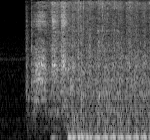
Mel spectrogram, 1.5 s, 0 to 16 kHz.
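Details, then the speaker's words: 1980 Honda CX500 Deluxe motorcycle, cold start in neutral: brief starter whirr, then catches within half a second into a strong, even low rumble; healthy cold start. "there you go fires right up i hadn't started this this was a cold start today"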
